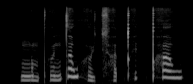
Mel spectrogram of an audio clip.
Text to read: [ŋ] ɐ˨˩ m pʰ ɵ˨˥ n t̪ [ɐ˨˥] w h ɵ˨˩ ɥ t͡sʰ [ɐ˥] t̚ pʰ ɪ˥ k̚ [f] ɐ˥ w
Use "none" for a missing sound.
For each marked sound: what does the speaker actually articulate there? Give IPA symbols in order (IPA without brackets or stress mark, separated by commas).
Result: ŋ, ɐ˥, ɐ˨, pʰ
